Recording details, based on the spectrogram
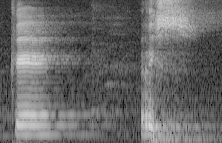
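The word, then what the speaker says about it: QRIS: mall ditulis ada namanya ke ris qis Kis. Cara bacanya gimana sebetulnya? Keris.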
